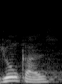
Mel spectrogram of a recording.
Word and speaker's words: Junkers: However, there was a strong business group in Prussia known as Junkers. It is written Junkers, but they pronounce it Junkers, that saw the importance of a united German market.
